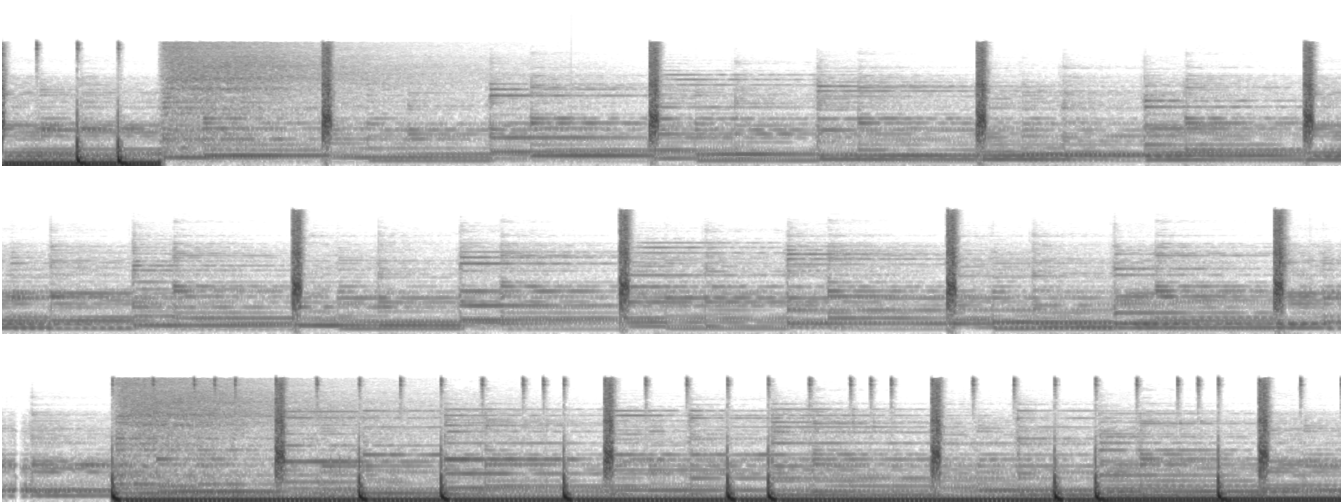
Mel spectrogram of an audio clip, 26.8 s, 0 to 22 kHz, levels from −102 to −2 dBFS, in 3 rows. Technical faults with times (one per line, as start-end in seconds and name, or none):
3.79 dropped samples
8.62 dropped samples
17.47-18.37 repeated stalls (stutter)
17.64 dropped samples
